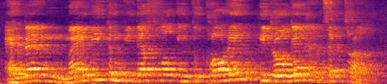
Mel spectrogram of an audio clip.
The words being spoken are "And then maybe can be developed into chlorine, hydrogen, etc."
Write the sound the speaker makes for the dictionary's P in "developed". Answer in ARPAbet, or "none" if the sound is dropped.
none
